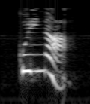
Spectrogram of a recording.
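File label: "归纳", Mandarin Chinese; chinese flashcards; hsk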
